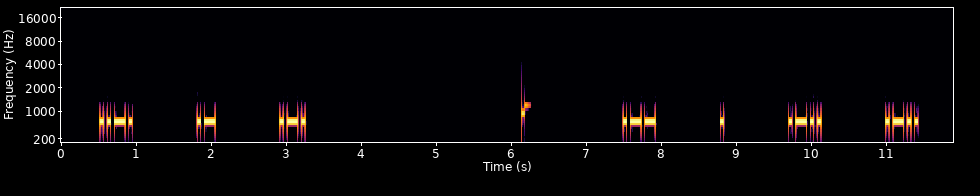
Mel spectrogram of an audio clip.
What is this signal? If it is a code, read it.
Morse code, heard as a keyed tone, about 25 wpm, spaced as for 9 wpm, 700 Hz. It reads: FAR WELL
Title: 6x Character Spacing - Top 300 Words - 25wpm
